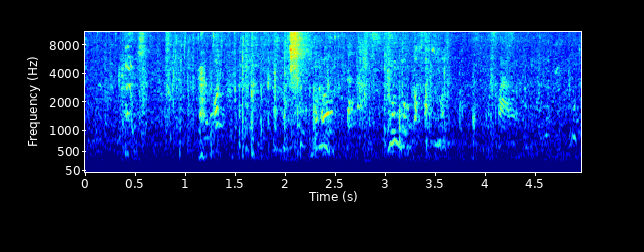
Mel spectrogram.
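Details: Hungry baby monkey crying and begging for milk. Thin, high squeaks and short whimpering chirps repeat irregularly, roughly once or twice a second, over light background hiss.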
